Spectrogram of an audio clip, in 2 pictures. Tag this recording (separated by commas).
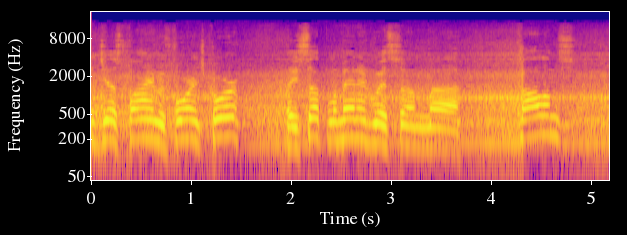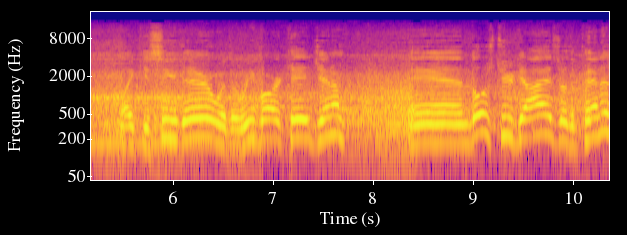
Speech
